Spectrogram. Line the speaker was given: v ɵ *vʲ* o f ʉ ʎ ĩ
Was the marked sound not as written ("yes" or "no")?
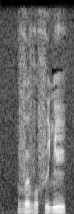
yes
